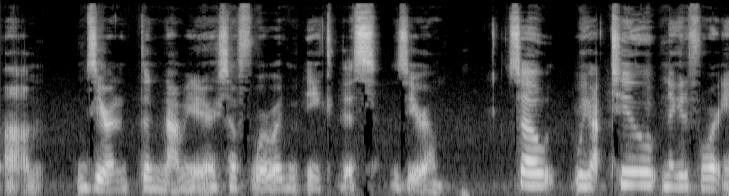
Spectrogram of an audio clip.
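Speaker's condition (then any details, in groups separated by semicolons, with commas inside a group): No condition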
